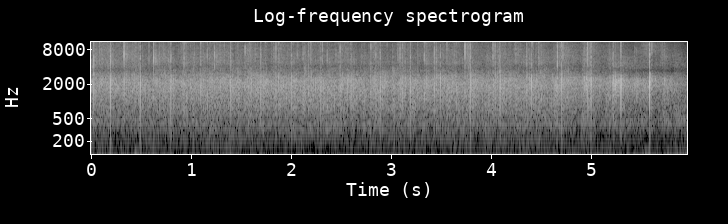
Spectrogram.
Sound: applause

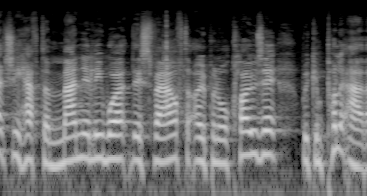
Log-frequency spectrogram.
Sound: clicks

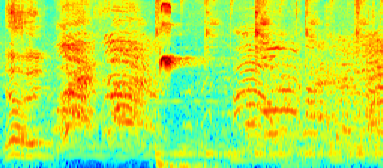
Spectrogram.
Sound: whistle; kids talking; kids yelling

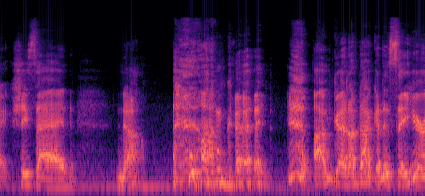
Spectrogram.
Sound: laughs

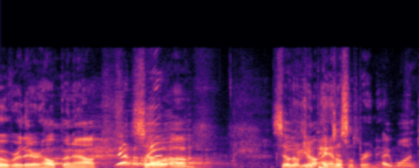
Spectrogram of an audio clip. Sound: panelists laughing

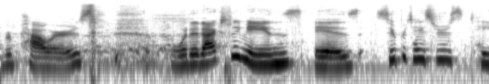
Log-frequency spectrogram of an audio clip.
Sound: laugh

